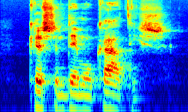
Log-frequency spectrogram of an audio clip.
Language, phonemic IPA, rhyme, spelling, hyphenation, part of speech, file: Dutch, /ˌkrɪs.tən.deː.moːˈkraː.tis/, -aːtis, christendemocratisch, chris‧ten‧de‧mo‧cra‧tisch, adjective, Nl-christendemocratisch.ogg
- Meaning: Christian-democratic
